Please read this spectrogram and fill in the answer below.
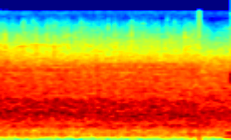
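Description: Stadium crowd noise from a large football crowd: a steady, even hubbub.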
